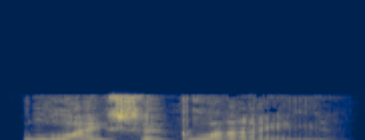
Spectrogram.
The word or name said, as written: lysocline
